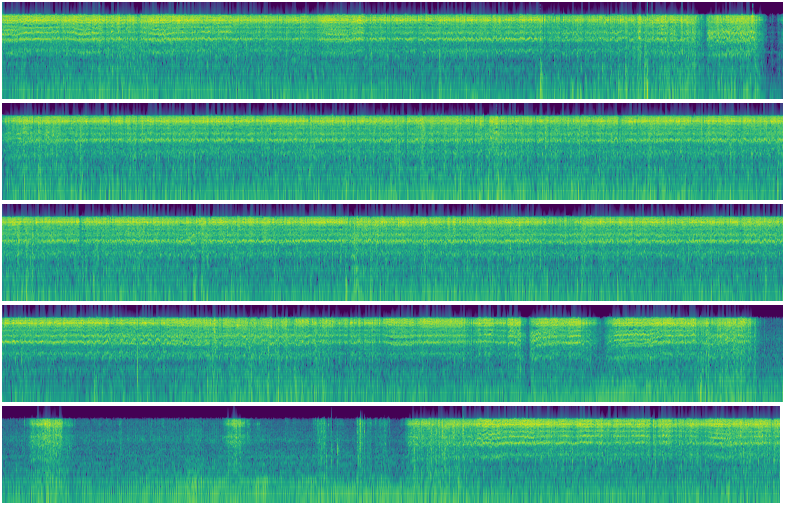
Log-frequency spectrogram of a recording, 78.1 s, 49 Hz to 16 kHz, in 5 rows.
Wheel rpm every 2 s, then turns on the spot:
220, 230, 230, 230, 230, 230, 200, 130, 220, 220, 230, 230, 230, 230, 220, 220, 220, 220, 220, 220, 220, 230, 230, 230, 230, 210, 220, 230, 180, 150, 190, 40, 0, 20, 10, 150, 220, 240, 230.
68-70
